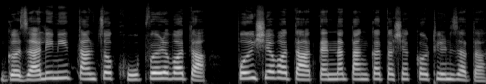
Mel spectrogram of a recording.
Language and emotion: Goan Konkani, neutral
